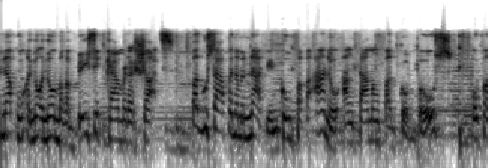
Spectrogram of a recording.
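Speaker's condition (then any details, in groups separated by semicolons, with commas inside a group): No condition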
